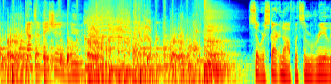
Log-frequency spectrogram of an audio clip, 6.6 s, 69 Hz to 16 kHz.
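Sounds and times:
loud rumbling big-cat roar: 0.1s - 0.6s, 1.6s - 4.8s
speech: 0.5s - 3.3s, 5.1s - 6.6s.

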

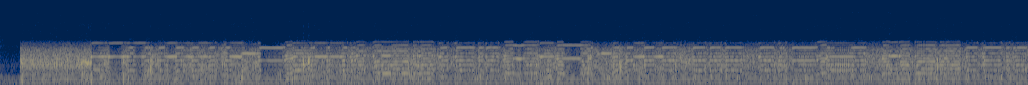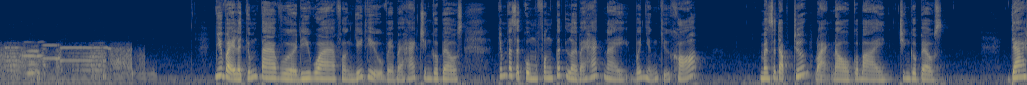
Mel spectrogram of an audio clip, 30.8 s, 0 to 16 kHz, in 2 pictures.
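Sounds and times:
crackly hissing radio transmission from space: 0.0s - 30.8s
harmonica tune played by an astronaut in space: 1.4s - 17.1s
speech: 18.7s - 26.0s, 26.8s - 29.6s, 30.5s - 30.8s.

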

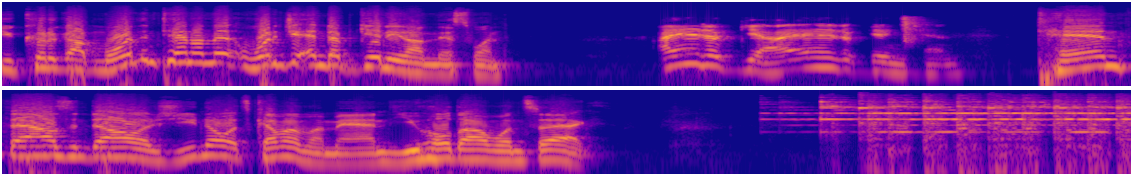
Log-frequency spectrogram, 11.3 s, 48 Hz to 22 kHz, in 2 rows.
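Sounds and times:
speech: 0.0s - 2.6s, 3.3s - 8.7s
victory bell ringing: 9.4s - 11.2s.

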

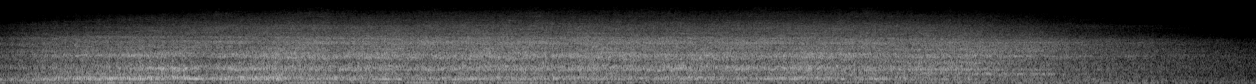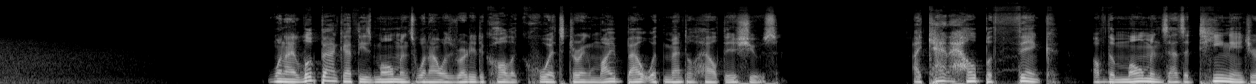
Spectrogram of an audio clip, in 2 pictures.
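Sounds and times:
train passing on tracks: 0.0s - 13.8s
speech: 15.3s - 20.4s, 21.7s - 25.1s.

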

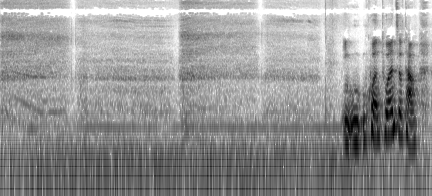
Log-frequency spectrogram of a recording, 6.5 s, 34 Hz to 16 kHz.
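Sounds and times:
slow deep breathing: 0.0s - 5.2s
speech: 5.1s - 6.4s.

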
